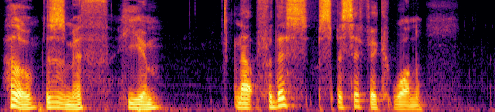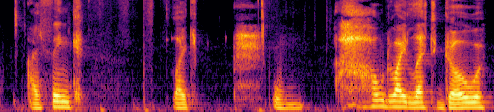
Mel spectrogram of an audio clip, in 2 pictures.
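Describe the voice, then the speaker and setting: A man's voice: mid-range voice, takes it slowly, long pauses. A man giving a casual voice submission, joking and hesitant. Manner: joking, hesitant, mock-respectful. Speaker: listener sending a voice submission. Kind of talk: casual chat.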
